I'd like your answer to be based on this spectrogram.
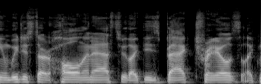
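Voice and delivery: usual speaking voice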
